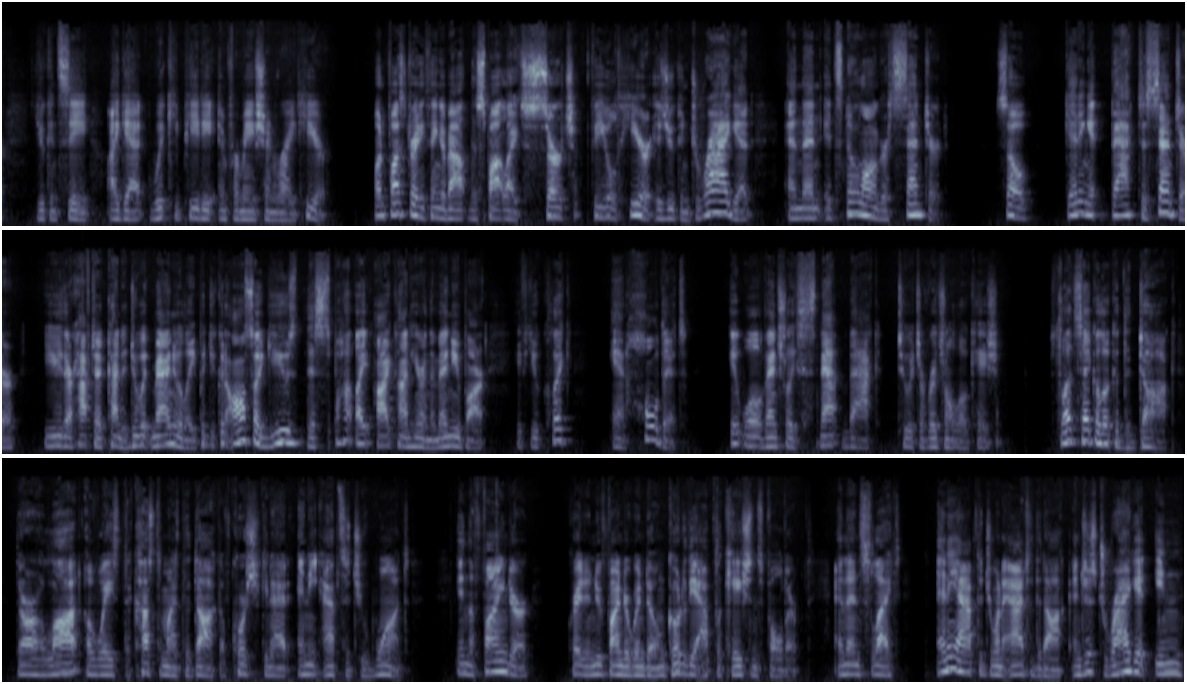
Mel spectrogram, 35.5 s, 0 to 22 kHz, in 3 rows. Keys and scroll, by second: 28.5 super+n.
